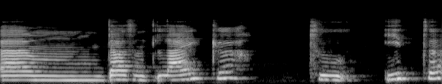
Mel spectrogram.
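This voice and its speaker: In an Italian accent, a woman speaks at a medium pitch. Her pitch variation is ordinary. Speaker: language teacher. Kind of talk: tutorial. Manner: halting.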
